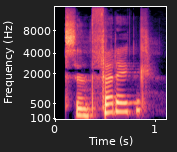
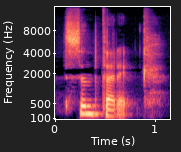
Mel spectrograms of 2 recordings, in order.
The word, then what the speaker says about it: synthetic: D on the end synthetic synthetic so that y the S YN is pronounced as if it were si in so it's sin and then the th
